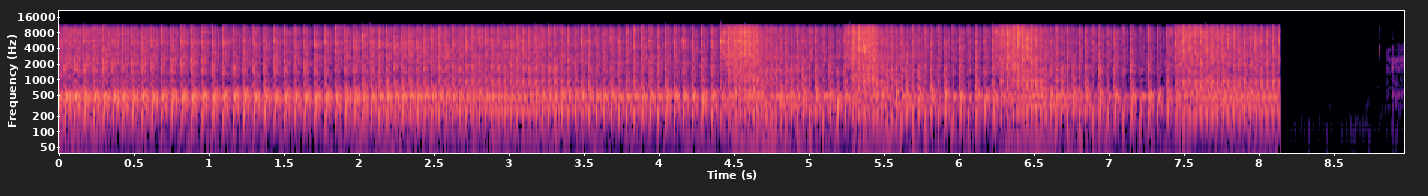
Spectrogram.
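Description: A Linhai Talon 4x4 ATV engine, bought at auction and started on a bench test, runs loud and close with a steady, slightly knocking idle before cutting off abruptly near the end.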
